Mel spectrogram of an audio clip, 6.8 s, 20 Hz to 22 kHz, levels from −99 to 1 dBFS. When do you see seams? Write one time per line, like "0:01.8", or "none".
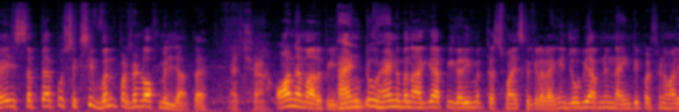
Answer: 0:03.3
